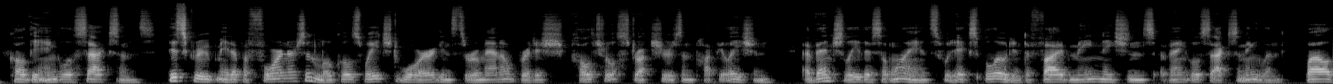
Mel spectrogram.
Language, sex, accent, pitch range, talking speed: English, male, American, 105-135 Hz, 150 wpm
